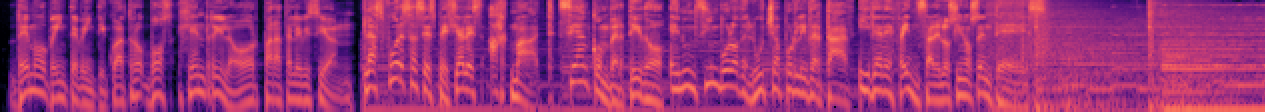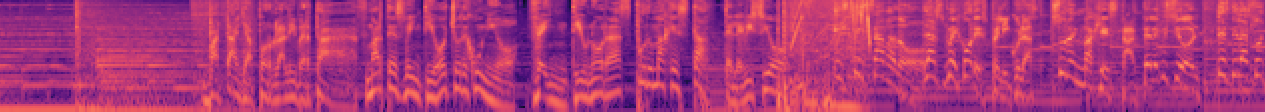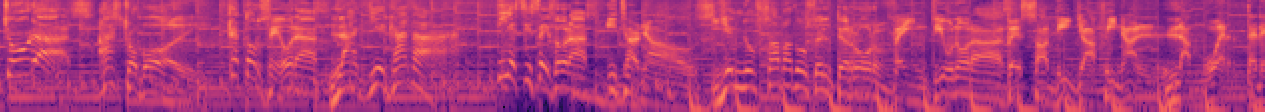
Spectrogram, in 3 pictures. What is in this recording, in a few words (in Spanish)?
voz tv; DJ Drops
